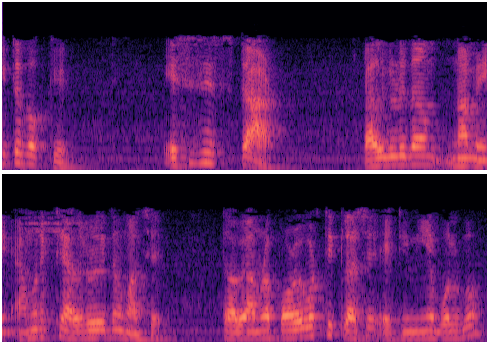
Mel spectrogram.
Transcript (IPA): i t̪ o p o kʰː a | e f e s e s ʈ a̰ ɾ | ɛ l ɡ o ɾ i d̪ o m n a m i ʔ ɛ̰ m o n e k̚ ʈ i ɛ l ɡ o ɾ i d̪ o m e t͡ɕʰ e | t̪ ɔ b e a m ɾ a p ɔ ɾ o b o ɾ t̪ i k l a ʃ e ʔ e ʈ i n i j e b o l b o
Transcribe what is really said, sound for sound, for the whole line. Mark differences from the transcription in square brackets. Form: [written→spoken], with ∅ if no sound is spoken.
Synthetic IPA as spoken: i t̪ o p o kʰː [a→e] | e [f→s] e s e s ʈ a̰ ɾ | ɛ l ɡ o ɾ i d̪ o m n a m [i→e] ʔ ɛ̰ m o n e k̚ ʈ i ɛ l ɡ o ɾ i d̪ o m [e→a] t͡ɕʰ e | t̪ ɔ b e a m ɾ a p ɔ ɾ o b o ɾ t̪ i k l a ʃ e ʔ e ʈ i n i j e b o l b o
